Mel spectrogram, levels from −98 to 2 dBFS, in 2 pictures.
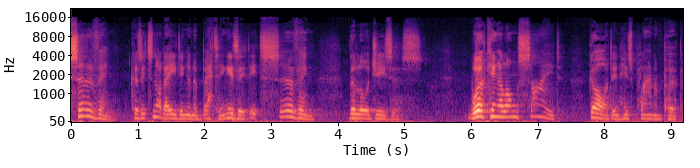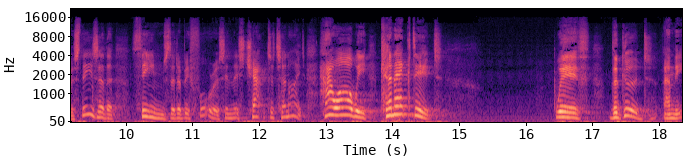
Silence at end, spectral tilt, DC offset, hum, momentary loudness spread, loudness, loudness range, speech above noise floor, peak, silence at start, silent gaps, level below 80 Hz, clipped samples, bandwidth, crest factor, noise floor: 0 s; -4.5 dB/octave; under 0.1%; 50 Hz at -50 dBFS; 17 LU; -23 LUFS; 7 LU; 32 dB; 0 dBFS; 0 s; none; -50 dBFS; under 0.1%; 16 kHz; 22 dB; -54 dBFS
